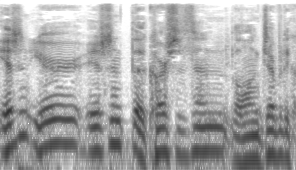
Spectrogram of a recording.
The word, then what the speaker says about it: quercetin: It's spelled Q-U-E-R-C-E-T-I-N. – Quercetin. Right.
